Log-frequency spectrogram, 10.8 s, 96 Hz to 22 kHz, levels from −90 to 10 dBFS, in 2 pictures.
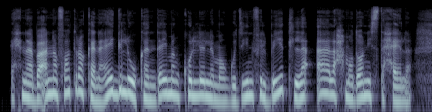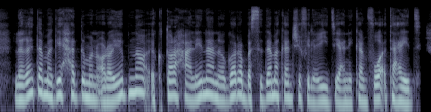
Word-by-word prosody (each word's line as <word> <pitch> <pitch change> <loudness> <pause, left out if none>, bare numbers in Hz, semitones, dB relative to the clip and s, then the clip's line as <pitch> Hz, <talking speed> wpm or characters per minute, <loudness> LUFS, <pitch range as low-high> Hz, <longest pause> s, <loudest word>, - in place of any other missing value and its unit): إحنا 195 +1 -1
بقى 185 +4 +3
لنا 235 +1 +3
فترة 250 +4 -1
كان 195 -9 -1
عِجل 245 +7 +3
وكان 190 -4 +2
دايمًا 225 +2 +2
كل 220 -1 +2
اللي 205 -3 +3
موجودين 170 +4 -1
في 210 - -7
البيت 220 +4 -1
لأ، 210 +5 0
لحمة 205 -4 -1
ضاني 195 +4 +1
استحالة. 170 -5 -3 0.5
لغاية 195 +7 +1
أمّا 225 -5 +3
جه 225 +4 +3
حد 215 0 -2
من 190 -3 +1
قرايبنا 225 +11 +1
اقترح 215 -3 -2
علينا 210 +6 +1
نجرب 200 +3 +1
بس 185 0 -3
ده 205 +3 0
ما 215 - +2
كانش 195 -1 -4
في 190 - -9
العيد 160 -2 -3
يعني 150 -1 -2
كان 165 0 -4
في 180 - -2
وقت 185 - 0
عادي، 150 -4 -1
200 Hz, 205 wpm, -23 LUFS, 180-225 Hz, 0.5 s, بقى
